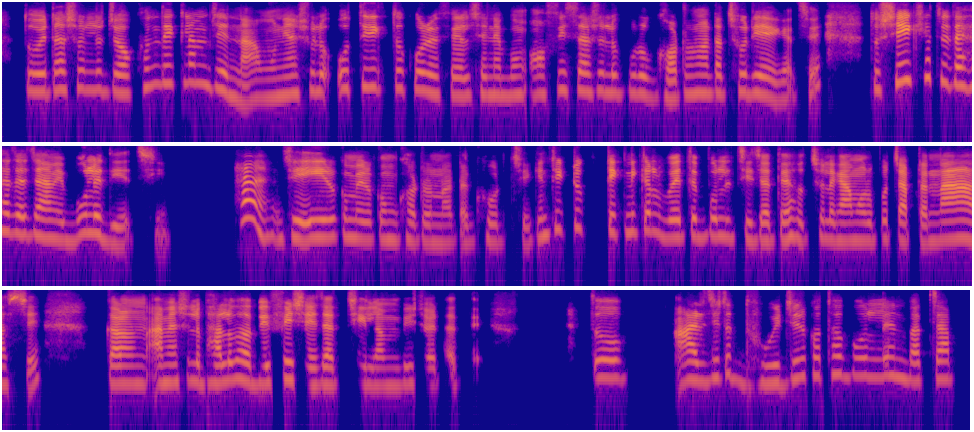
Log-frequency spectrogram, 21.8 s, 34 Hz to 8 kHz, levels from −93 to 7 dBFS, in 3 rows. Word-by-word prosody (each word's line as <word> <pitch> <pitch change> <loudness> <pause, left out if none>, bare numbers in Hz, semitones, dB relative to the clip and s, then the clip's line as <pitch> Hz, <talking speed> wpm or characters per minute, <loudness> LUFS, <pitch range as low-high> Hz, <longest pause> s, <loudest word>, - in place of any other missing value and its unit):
তো - - -13
এইটা 255 +1 0
আসলে 270 0 -3
যখন 235 +6 -5
দেখলাম 345 +1 -1
যে 270 - +1
না, - - +3 0.2
উনি 210 +2 -5
আসলে 245 +1 -6 0.2
অতিরিক্ত 285 0 +1
করে 255 -3 0
ফেলছেন 215 +1 -3
এবং 215 +1 -11 0.2
অফিসে 260 +3 -5
আসলে 245 -1 -5
পুরো 230 -1 -8
ঘটনাটা 230 +5 -3
ছড়িয়ে 235 -3 +3
গেছে। 200 - -8 0.4
তো - - -9
সেইক্ষেত্রে 380 +2 +8
দেখা 300 -2 +1
যায় 255 -1 +2
যে, 245 - +5
আমি 220 -2 -1
বলে 270 0 +5
দিয়েছি। 175 - -3 0.6
হ্যাঁ? 480 -1 +5 0.2
যে, 225 - -1
"এইরকম, 230 +1 +3
এরকম 210 0 -4
ঘটনাটা 185 -2 -9
ঘটছে।" 190 -2 -10
কিন্তু 240 +2 -8
একটু 335 - -3 0.2
টেকনিক্যাল 285 +1 +3
ওয়েতে 230 +1 +3
বলেছি 230 -2 -3
যাতে 200 +1 +1
হচ্ছিলো 210 +1 -4
গিয়া 200 0 +4
আমার 200 0 -4
উপর 220 +2 -12
চাপটা 190 -1 +3
না 215 - +10 0.2
আসে। 205 - +4 0.6
কারণ 210 0 +4 0.2
আমি 220 - +3
আসলে 220 0 -1
ভালোভাবে 225 -1 +2
ফেঁসে 235 -5 +5
যাচ্ছিলাম 195 0 0
বিষয়টাতে। 205 - -7 0.9
তো - - -4 0.7
আর 245 - +5
যেটা 280 +3 -5
ধৈর্যের 220 +5 -6
কথা 295 +1 -9
বললেন 285 0 -7
বা, - - 0
চাপ 250 0 -2
230 Hz, 170 wpm, -24 LUFS, 210-270 Hz, 0.9 s, না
